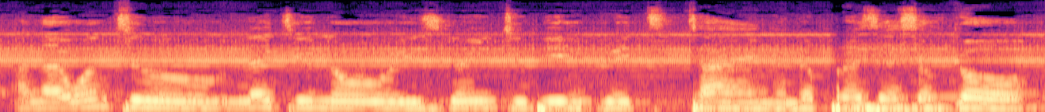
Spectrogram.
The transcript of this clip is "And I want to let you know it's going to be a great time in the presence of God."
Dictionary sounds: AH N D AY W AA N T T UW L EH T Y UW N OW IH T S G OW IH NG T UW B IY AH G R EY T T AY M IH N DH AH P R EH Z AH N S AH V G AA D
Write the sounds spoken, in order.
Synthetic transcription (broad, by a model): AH N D AY W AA N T T UW L EH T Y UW N OW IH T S G OW IH NG T UW B IY AH G R EY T T AY M IH N DH AH P R EH Z AH N S AH V G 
